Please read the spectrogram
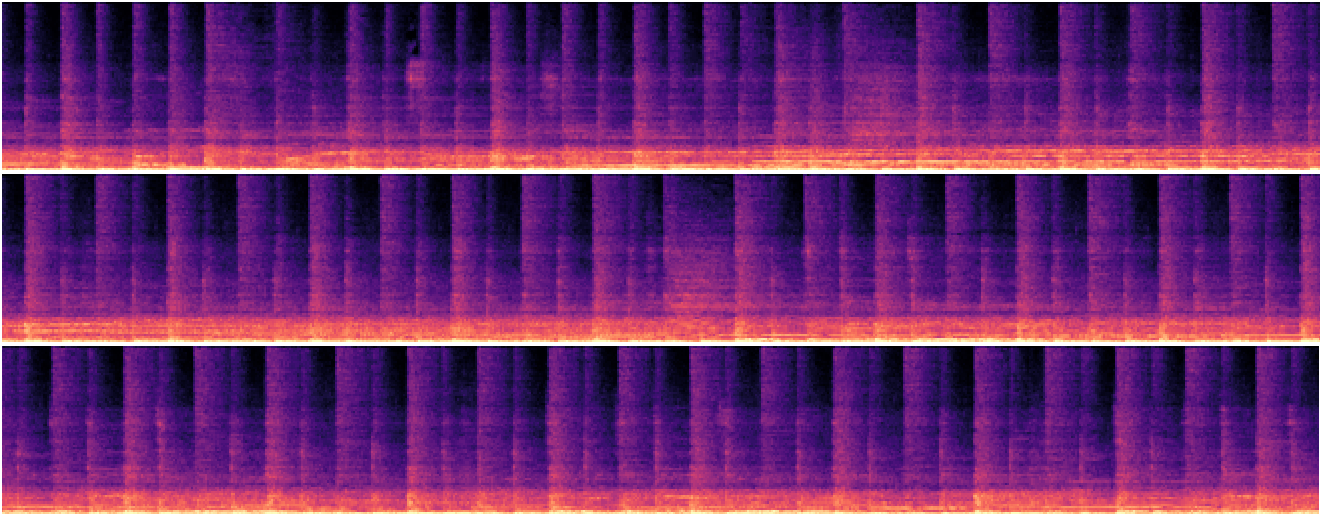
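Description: Live rock band playing loudly: acoustic and electric guitars over a drum kit keeping a steady beat.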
